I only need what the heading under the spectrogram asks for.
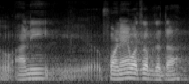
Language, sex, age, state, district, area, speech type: Goan Konkani, male, 45-60, Goa, Bardez, urban, spontaneous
